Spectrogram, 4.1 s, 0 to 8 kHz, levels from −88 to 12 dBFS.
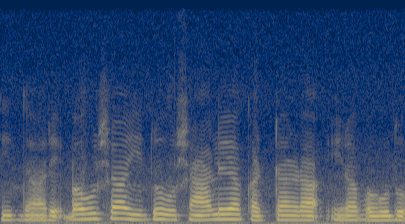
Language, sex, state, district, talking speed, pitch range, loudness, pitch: Kannada, female, Karnataka, Chamarajanagar, 75 wpm, 155-180 Hz, -15 LUFS, 165 Hz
